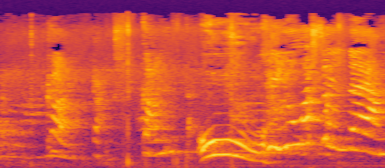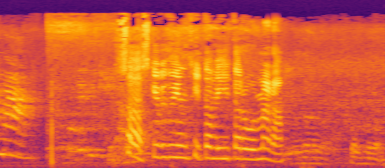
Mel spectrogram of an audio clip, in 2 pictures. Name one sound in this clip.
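A young child talks and squeals excitedly up close.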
